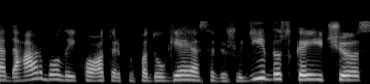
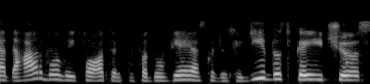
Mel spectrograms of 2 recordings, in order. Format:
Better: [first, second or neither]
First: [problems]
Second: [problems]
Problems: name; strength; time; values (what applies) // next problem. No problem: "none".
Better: first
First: none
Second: noise reduction (neural mask model DeepFilterNet 3)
